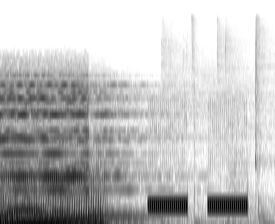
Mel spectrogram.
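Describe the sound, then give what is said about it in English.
A telephone call being placed: a loud, steady dial tone stops after about a second, then two short, even ringing tones follow in quick succession, with no voices. “let's type this number in and see what Aaron has to say”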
